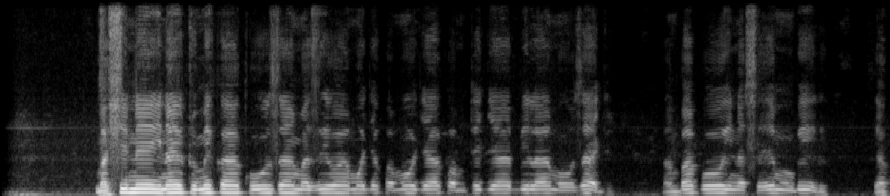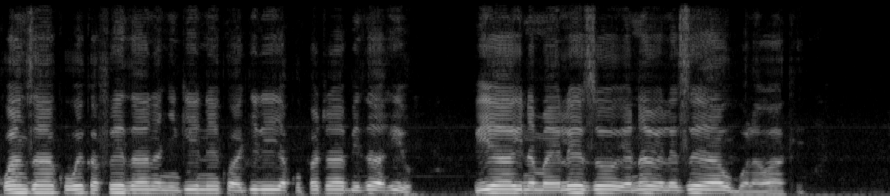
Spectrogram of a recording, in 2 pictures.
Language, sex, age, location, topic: Swahili, male, 25-35, Dar es Salaam, finance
